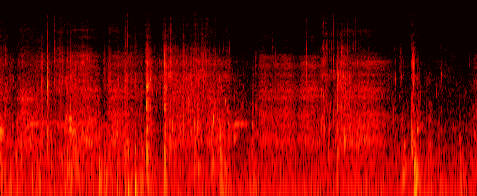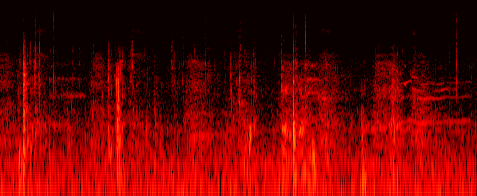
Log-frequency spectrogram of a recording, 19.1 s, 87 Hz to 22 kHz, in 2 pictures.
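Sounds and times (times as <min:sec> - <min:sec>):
water washing around boat: 0:00.0 - 0:19.0
wind: 0:00.0 - 0:19.0.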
